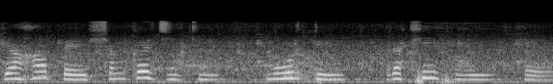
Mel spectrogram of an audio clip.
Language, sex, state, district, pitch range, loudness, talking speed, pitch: Hindi, male, Madhya Pradesh, Katni, 220-260 Hz, -16 LUFS, 95 wpm, 235 Hz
